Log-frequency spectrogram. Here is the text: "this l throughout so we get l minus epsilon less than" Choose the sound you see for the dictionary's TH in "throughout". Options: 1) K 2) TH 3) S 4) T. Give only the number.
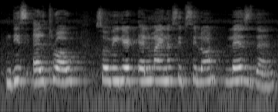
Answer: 4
